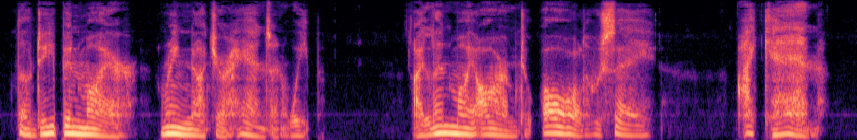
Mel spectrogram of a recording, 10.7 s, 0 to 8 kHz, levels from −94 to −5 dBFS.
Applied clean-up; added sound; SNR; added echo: none; none; none; none.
